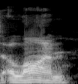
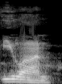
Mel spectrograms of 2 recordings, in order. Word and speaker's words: Elon: It just reminds me like my friend of mine kept pronouncing Elon as Alain cuz I'm like, "Dude, it's Elon."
